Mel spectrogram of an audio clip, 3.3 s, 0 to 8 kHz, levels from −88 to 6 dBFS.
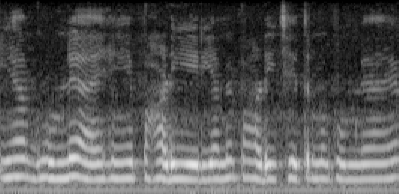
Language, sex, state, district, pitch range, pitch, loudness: Hindi, female, Uttar Pradesh, Deoria, 235-255 Hz, 245 Hz, -14 LUFS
